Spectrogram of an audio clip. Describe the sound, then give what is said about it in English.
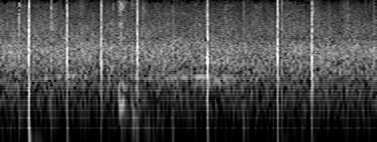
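An audience applauds a speaker after a talk: a steady wash of clapping with about ten sharp, evenly spaced claps standing out in a regular rhythm, at moderate loudness with no talking. “So can we do it one more time?”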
